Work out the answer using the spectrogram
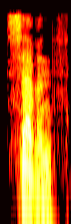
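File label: "seventh", American English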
